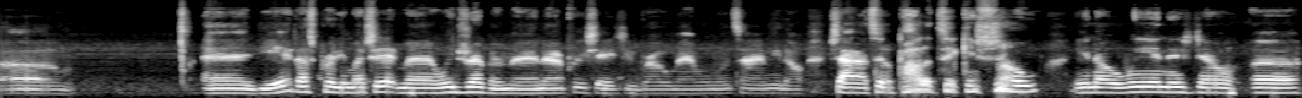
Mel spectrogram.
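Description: A young man from the D.C. area with a raspy voice, speaking at an ordinary mid pitch. He is a rapper chatting casually in an interview, laid-back and loose, leaning on filler phrases all the time. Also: steady tone, takes it slowly, fairly bright tone, poor audio. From Washington, D.C. area. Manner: laid-back, constant "you know what I'm saying" fillers.

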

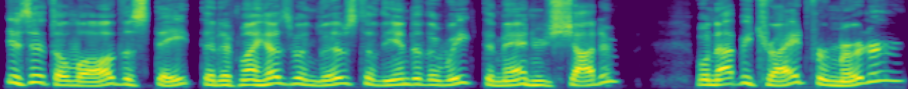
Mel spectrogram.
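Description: A frantic middle-aged wife whose raised voice swings wildly between pleading and fury, as a male narrator puts her on. She sounds high and strained, and the reading is dry and close, with no room around it. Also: lively intonation, moderate pace, no echo, natural voice. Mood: desperate. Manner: pleading, shrill outbursts. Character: distraught middle-aged wife, vengeful and desperate. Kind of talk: audiobook character voice.

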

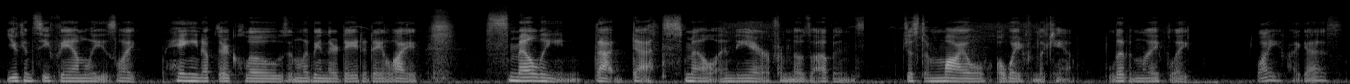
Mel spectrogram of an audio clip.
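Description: Woman cohost, super gravelly fry in her voice, faint noise behind. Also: low voice, little pitch movement, unhurried, a bit bright, rough recording. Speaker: co-host, host's wife. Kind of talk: casual chat.

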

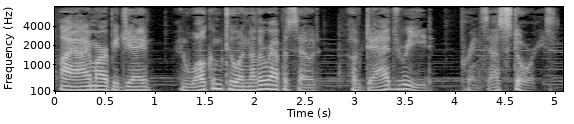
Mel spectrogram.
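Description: A man with a mid-pitched voice hosts a story podcast. He delivers a scripted introduction while music plays behind him. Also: normal speed, fairly bright tone. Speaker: podcast host.

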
